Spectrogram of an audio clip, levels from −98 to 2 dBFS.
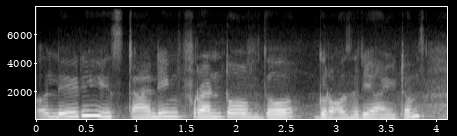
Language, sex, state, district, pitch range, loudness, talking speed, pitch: English, female, Karnataka, Bangalore, 230-270 Hz, -15 LUFS, 130 wpm, 245 Hz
